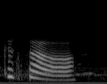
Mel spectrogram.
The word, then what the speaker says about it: Cassar: My name is Captain Seddon, S-E-D-O-N. May I know who I'm speaking to? – You're speaking to Mrs. Cassar. – Could you kindly spell it? – C-A-S-S-A-R.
